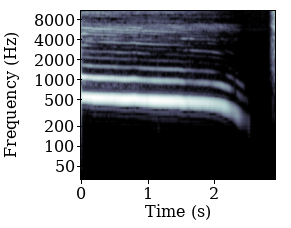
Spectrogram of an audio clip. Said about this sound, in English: Whoosh! The big bad wolf rushed into the flock of sheep. With a howl, it picked up the little sheep in its mouth.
